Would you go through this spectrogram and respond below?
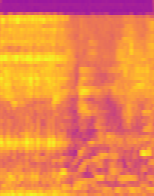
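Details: A father and another sleeper snoring: brief low, rough, rattling breath noise with some room background.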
